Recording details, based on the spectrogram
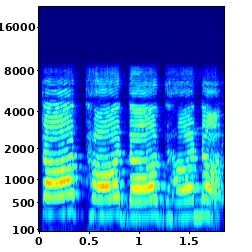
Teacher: इनका उच्चारण स्थान है दंत आप इनको बोल करके देखिए आपके दांतों का प्रयोग होता है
